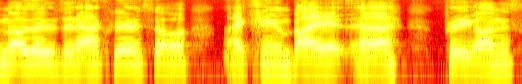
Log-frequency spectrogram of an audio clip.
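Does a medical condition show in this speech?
Yes: cerebral palsy; power wheelchair user, personal support worker 6 hours weekly, mother toilets, washes, cooks, dresses, drives.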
